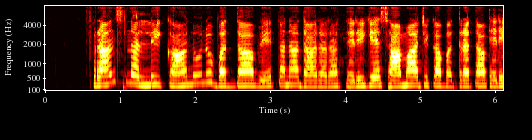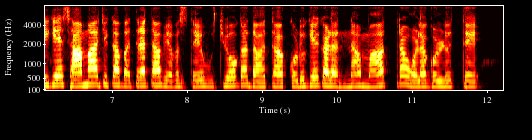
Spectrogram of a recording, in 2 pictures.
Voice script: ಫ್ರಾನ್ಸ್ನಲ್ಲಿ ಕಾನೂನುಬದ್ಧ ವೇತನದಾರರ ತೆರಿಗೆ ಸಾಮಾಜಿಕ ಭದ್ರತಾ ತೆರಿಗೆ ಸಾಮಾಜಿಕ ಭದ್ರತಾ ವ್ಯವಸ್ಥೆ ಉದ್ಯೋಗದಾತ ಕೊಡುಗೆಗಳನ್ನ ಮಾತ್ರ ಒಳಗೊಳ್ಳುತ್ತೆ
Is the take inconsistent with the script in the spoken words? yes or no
no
